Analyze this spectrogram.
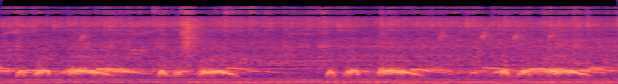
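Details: Malay dove owned as a pet, singing a lively song of short clipped notes mixed with longer arched, mellow coos, repeated about every second in uneven phrases, with a faint low hum behind.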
